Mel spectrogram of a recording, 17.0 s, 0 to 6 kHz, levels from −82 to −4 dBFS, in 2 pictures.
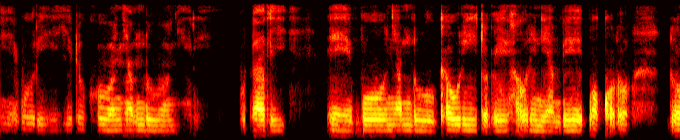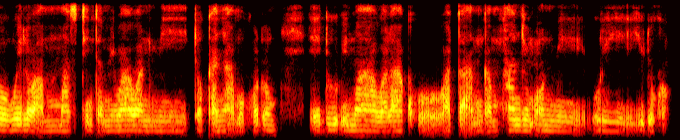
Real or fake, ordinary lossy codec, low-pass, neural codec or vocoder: fake; none; 5.4 kHz; codec, 16 kHz, 8 kbps, FreqCodec, smaller model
